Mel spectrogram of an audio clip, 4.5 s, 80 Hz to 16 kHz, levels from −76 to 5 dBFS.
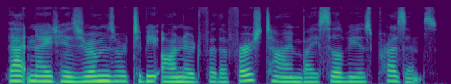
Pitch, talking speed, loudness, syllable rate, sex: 200 Hz, 200 wpm, -18 LUFS, 5.0 syllables/s, female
